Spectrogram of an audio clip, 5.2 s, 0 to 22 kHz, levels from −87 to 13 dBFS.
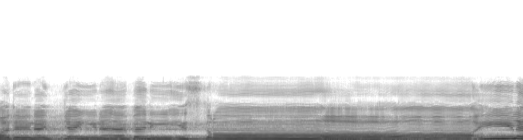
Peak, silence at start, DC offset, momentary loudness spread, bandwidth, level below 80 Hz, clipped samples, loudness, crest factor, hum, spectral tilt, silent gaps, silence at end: -4 dBFS; 0 s; under 0.1%; 5 LU; 9 kHz; -60 dBFS; under 0.1%; -18 LUFS; 12 dB; none; -6.5 dB/octave; none; 0 s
